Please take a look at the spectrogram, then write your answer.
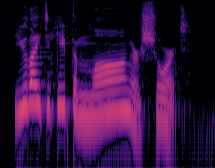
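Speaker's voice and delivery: ordinary delivery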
